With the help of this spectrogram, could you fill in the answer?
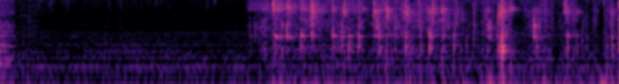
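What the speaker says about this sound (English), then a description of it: "Throw some wings in a bowl. Get some sauce on the wings." Chicken wings tossed with a thick pineapple caramel sauce in a bowl give close, wet stirring and sloshing with scattered clinks against the bowl, quiet at first and then a busy, continuous run of sticky tossing with no talking.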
